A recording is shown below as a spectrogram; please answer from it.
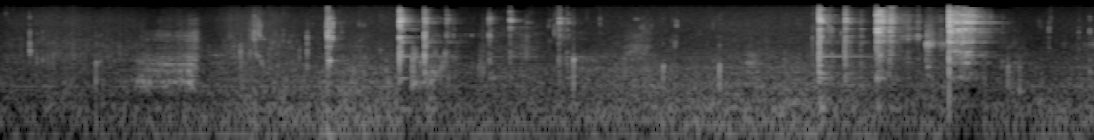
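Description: Stainless-steel measuring spoon stirring milk tea in a small glass cup, giving scattered light clinks against the glass. A few come a couple of seconds in, and a quicker cluster comes near the end.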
